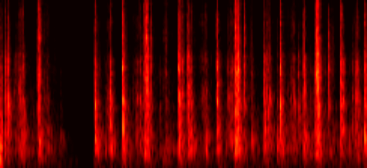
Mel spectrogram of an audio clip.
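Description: Rapid run of sharp typing clicks, about ten a second, with a brief pause half a second in: a keyboard-typing sound effect over a title card.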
